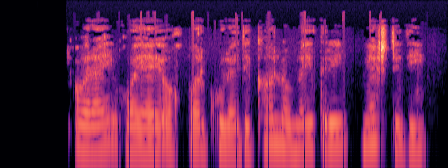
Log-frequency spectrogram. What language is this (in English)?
Pashto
